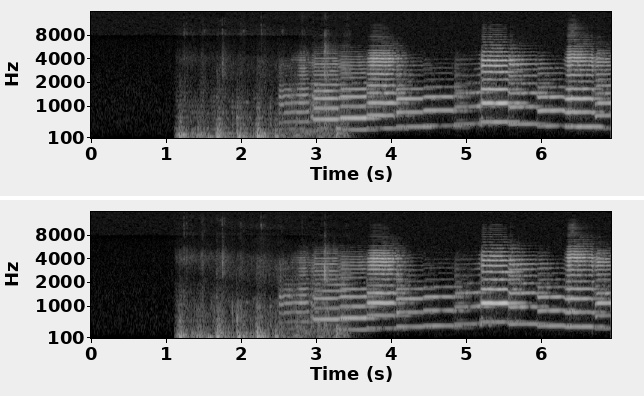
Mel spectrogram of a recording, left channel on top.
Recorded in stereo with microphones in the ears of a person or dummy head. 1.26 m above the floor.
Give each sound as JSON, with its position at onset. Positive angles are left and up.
{"t": 1.1, "sound": "running footsteps", "side_deg": -30, "distance_m": 2.5}
{"t": 2.5, "sound": "a trumpet", "side_deg": 0, "distance_m": 6.0}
